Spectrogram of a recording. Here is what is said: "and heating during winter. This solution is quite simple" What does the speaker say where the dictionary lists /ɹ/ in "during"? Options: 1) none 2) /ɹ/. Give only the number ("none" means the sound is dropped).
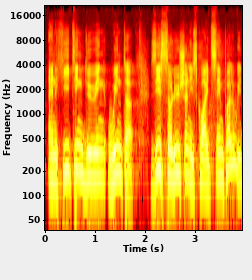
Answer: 1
